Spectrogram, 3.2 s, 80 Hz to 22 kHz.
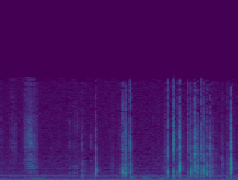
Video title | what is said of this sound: magic mania (part 1) | It makes a rattling sound.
